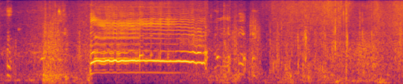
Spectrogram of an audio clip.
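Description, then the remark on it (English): The Viking Voyager log-flume boat ride in Kansas City plunges and splashes, with loud rushing water throughout, briefly joined by a sustained, horn-like tone that rings for a second or two before the churning continues. “But, Neverlanders, that was the Viking Voyager.”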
